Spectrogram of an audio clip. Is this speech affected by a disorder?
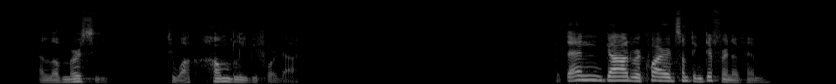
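No.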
